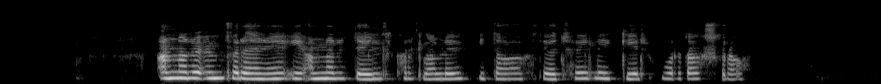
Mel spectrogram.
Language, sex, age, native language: Icelandic, female, 18-19, Icelandic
